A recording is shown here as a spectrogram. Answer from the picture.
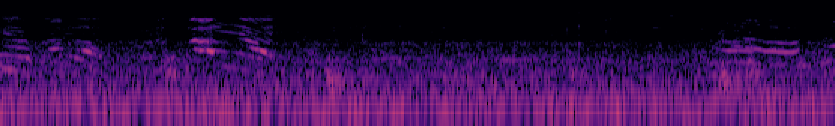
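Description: Distant shouting voices, in short rising and falling calls that come and go over a steady low rumble of wind on the microphone.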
